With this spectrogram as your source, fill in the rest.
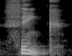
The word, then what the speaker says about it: think: But with ing and ink, we use the long E sound, like green beans.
